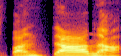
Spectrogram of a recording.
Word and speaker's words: bandana: Okay, so uh looking at the transcription right there, it tells us bandana. And that means the stress is placed on the second syllable. Bandana. Okay, and that's awa sound at the end of uh the transcription.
